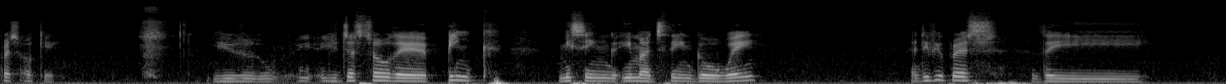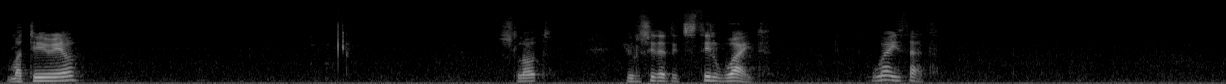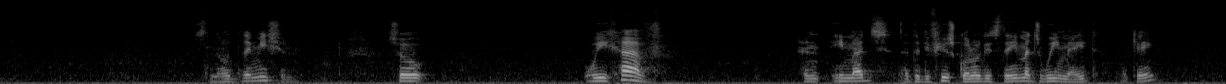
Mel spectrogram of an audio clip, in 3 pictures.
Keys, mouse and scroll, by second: 0.5 click, 9.0 click, 15.3 click, 23.7 click, 27.6 click, 27.8 click, 35.9-36.3 scroll down 2.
